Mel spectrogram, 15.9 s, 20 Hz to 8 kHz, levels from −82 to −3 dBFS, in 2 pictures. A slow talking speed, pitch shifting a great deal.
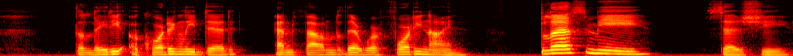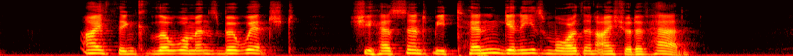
Yes: slow, 120 wpm; wide, 6.6 semitones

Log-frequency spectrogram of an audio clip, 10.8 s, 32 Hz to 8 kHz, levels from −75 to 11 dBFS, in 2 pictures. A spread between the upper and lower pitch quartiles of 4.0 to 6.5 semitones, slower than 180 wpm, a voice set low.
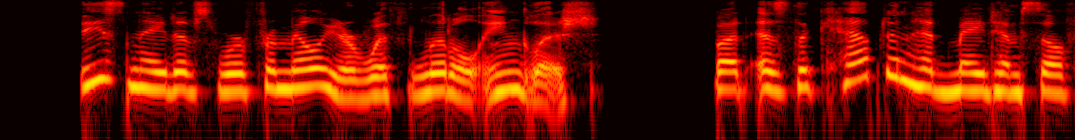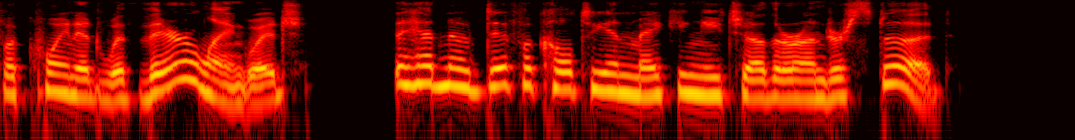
No: average, 4.9 semitones; average, 150 wpm; high, 225 Hz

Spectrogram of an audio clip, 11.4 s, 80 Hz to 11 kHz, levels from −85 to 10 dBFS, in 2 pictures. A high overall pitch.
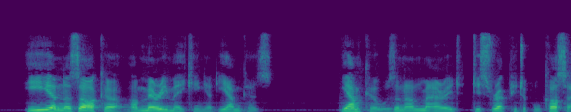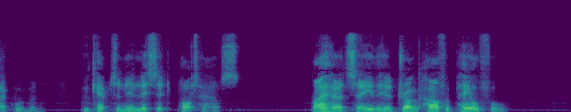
No: low, 130 Hz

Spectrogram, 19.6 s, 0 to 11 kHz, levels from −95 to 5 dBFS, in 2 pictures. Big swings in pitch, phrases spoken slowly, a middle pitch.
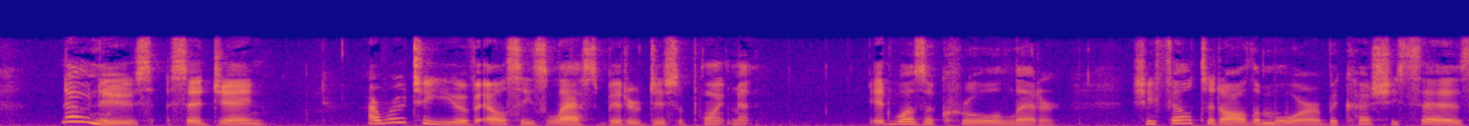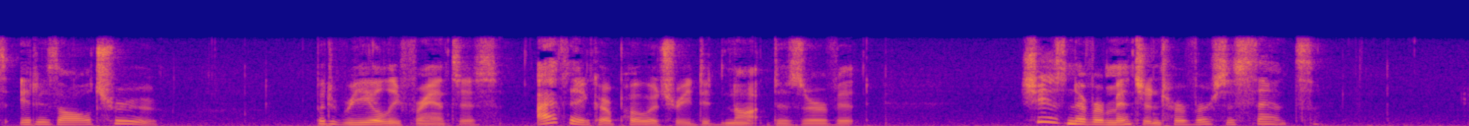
No: wide, 6.5 semitones; average, 150 wpm; medium, 165 Hz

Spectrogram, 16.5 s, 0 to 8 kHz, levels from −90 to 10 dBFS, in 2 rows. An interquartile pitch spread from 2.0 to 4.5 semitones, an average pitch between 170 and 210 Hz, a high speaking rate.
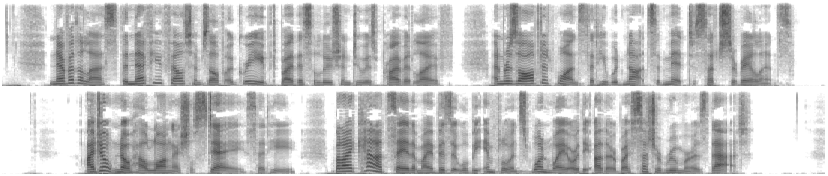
No: average, 4.9 semitones; high, 190 Hz; fast, 210 wpm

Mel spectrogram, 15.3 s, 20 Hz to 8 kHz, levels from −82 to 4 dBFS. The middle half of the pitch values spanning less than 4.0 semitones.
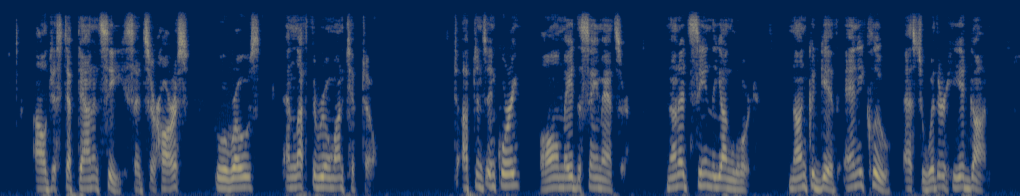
Yes: narrow, 2.5 semitones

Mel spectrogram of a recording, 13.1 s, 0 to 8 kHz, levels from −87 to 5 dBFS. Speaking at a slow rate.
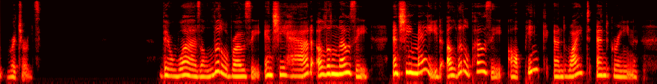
Yes: slow, 110 wpm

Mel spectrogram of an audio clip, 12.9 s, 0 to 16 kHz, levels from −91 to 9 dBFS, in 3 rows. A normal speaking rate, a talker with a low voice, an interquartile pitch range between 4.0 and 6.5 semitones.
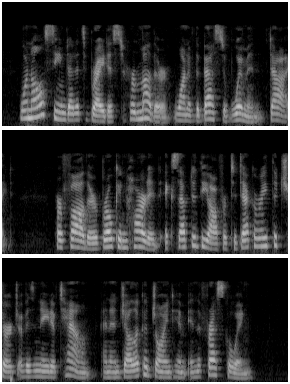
No: average, 170 wpm; high, 195 Hz; average, 5.1 semitones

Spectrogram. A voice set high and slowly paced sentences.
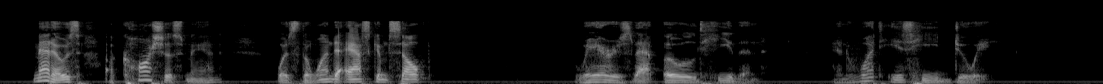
No: low, 105 Hz; slow, 110 wpm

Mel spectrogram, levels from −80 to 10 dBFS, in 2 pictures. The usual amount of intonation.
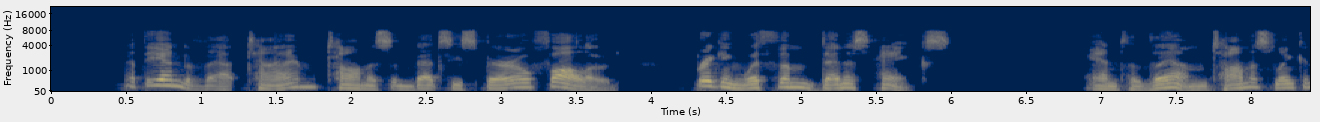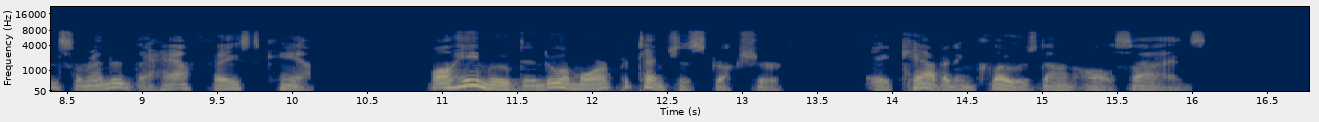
No: wide, 6.2 semitones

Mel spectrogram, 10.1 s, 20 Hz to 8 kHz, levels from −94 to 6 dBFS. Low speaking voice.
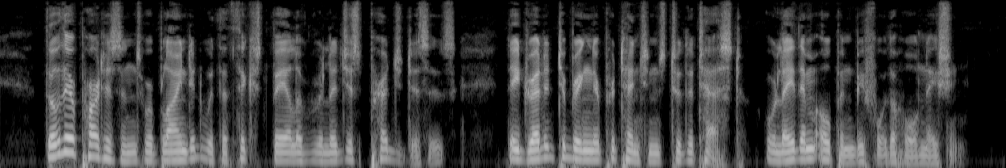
Yes: low, 115 Hz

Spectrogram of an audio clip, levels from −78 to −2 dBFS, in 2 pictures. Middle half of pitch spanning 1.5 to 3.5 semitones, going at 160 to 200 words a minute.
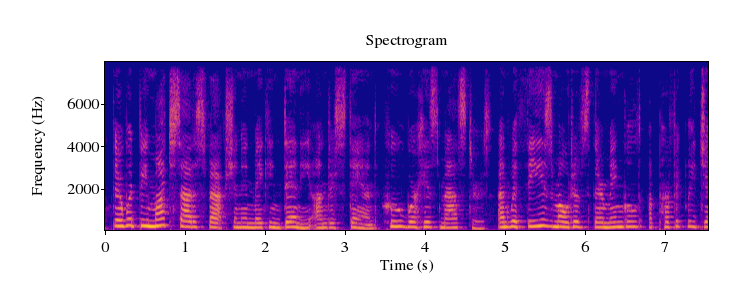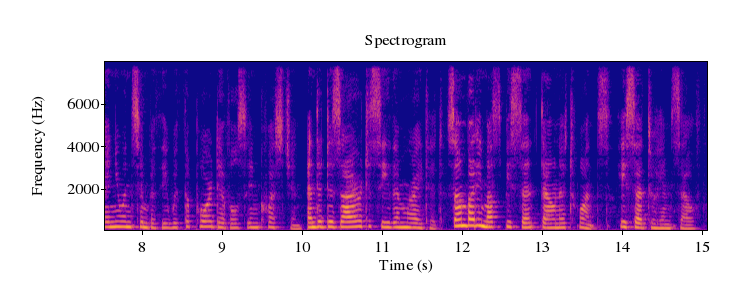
Yes: average, 2.9 semitones; average, 185 wpm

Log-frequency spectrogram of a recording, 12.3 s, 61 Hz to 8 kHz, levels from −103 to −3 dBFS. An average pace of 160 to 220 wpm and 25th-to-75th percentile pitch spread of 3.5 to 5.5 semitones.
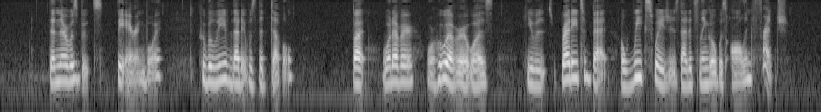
Yes: average, 170 wpm; average, 4.0 semitones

